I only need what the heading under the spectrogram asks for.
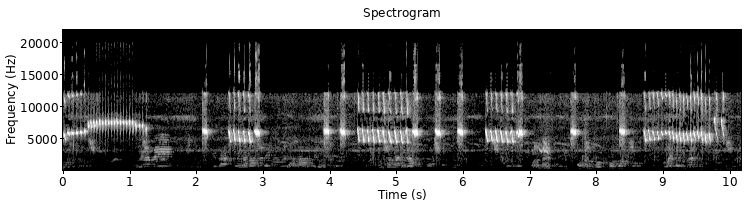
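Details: Sunbird known locally as kolibri ninja in full song, used as a lure: an opening high whistled slur, then short bursts of very high, rapid ticking trills and single sharp chips repeated irregularly, with a faint busy background.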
